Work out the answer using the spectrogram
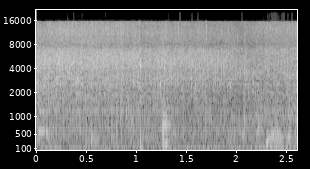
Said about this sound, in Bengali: আর বাদ বাকি যে মাছ আছে মাছগুলো আমি এভাবে ভেজে নেব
